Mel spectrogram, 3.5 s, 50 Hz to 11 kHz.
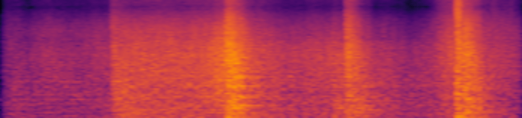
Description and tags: dub drums 013 overdrivedspacebrushes
up in space, echomania, crunchy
